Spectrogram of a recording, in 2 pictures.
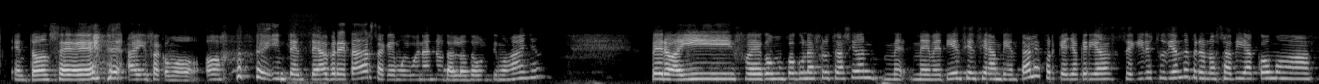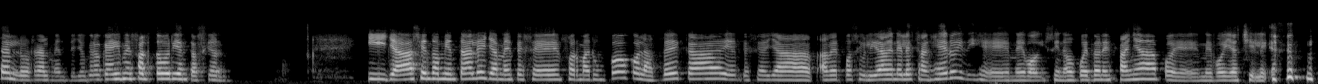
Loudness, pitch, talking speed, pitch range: -21 LUFS, 240 Hz, 190 wpm, 215-260 Hz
